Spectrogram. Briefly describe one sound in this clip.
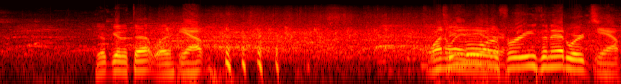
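A crowd cheers loudly after a basket.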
